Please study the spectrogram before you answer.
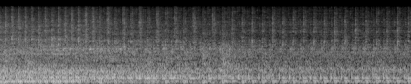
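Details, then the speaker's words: Atco Balmoral 14S cylinder mower with a Tillotson carburettor, after repair of a grinding drive that would not push forward: small engine runs at an even, steady beat with no grinding or clatter from the drive; normal running. "yeah perfect that'll do okay so that's the repair done on the akko balmoral"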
